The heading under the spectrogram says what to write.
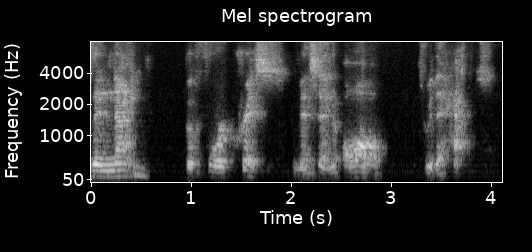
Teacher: first one is stressed second two aren't there's something called anapestic three-part foot where the last syllable is stressed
